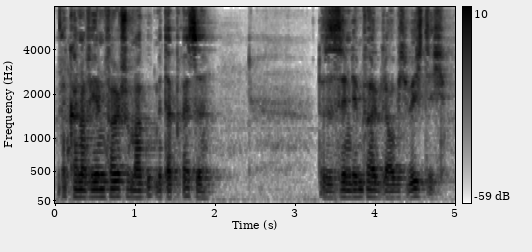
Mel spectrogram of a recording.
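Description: An actor playing a small-time crook in custody in a German radio drama, emotional and slyly amused, with a halting delivery. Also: male voice, on the low side, little pitch movement, dark tone, natural voice. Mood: hesitant, dry. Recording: echoey room, faint music behind.

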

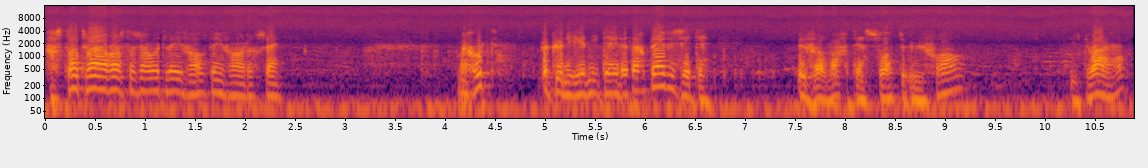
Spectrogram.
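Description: An actor playing a theatrical Italian mafia enforcer in a Dutch radio play, mock-courteous and insinuating, pausing deliberately for effect. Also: male voice, mid-range voice, expressive, darkish tone, natural voice. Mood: quietly threatening. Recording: dull, noisy old radio play recording.

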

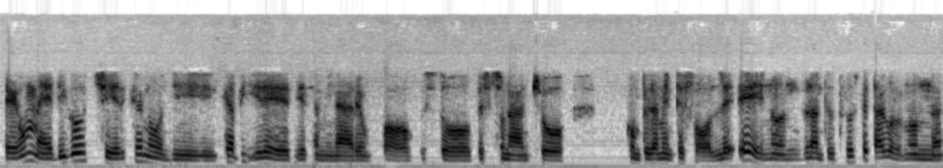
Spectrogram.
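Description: A young man in his twenties, a playwright and director, explaining his work over a telephone line, thoughtful and halting with restarts. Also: on the low side. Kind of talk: phone interview.

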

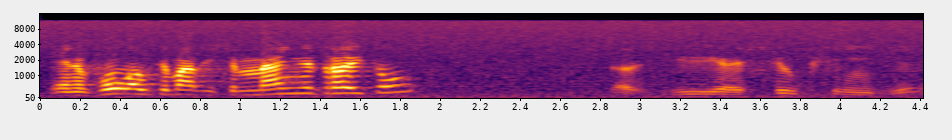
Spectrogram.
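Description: An actor playing a brash, bossy, street-smart detective in a 1950s Dutch radio serial, full of slangy bluster. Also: male voice, sits high, huge pitch swings, moderate pace, sharp tone, exaggerated voice, rough recording. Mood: conspiratorial. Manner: slangy, blustering, addresses people as "broer". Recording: hissy old radio recording.

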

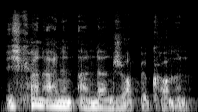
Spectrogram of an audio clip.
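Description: An actor playing a stubborn, devoted former undertaker in a radio drama, speaking in a halting, earnest way. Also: male voice, lowish voice, animated, vocal fry, a bit bright, husky, heavily acted. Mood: anxious, pleading.

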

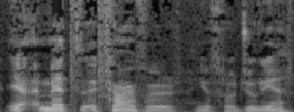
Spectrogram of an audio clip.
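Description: An actor playing a wry, unruffled private investigator in a 1970s Dutch radio play, bantering casually with a sardonic edge. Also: male voice, lowish voice, very animated, normal speed, a little mellow, husky. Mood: urgent. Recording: noisy vintage radio drama recording.

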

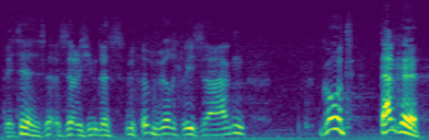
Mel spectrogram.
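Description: A gruff, sceptical desk sergeant. His brusque speech swings widely in pitch, in 1960s radio play style. The sound is dull and dated. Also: sing-song, takes it slowly, dark tone, full character voice. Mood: deferential. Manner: brusque, dismissive, curt. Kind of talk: 1960s German radio crime drama acting.

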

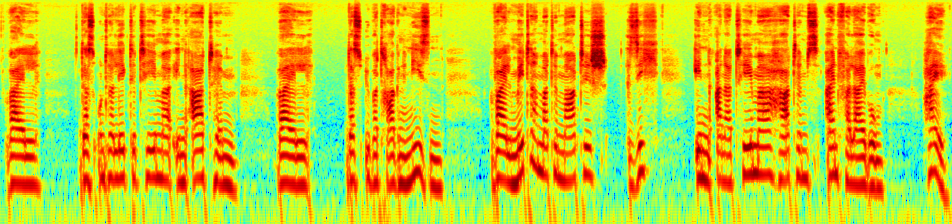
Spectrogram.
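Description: A woman's voice: sits low, dry recording. An actress playing a formal, hair-splitting woman reciting convoluted, absurd wordplay in an avant-garde radio play.

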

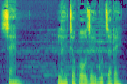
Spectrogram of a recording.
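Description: A man's voice: medium pitch, moderate pace, dark tone, faint music behind, natural voice. A man voicing a frightened young woman who begs through tears in a told ghost story. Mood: weary. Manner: desperate, tearful begging.

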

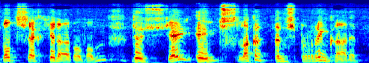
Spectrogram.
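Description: A man's voice: medium pitch, sing-song, slow, breathy edge, heavily acted. Man as an owl, pompous, hemming, easily offended, mid-range voice, 1960s children's radio play, dull sound. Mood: smug.

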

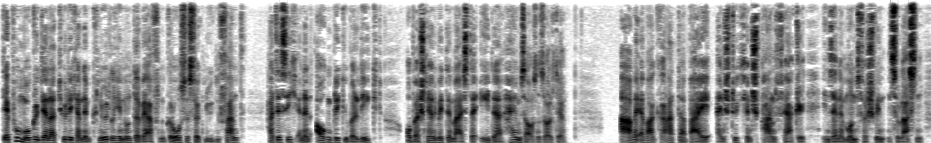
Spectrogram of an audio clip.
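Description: A man narrating a radio play as a knowing, genial storyteller who speaks confidingly to the listener in a husky voice. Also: deep voice, lively intonation, normal speed, no echo.

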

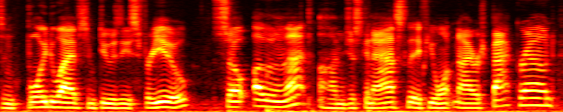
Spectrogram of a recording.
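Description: A young man hosting his own podcast, ranting sarcastically and swearing freely as he mocks a story. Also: medium pitch. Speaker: podcast host. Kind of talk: solo podcast monologue.

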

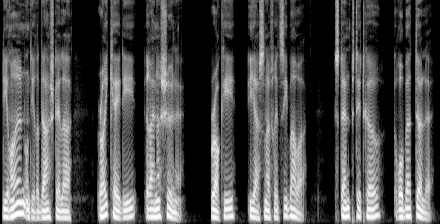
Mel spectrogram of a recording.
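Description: A male announcer reads radio play credits from a script. His voice is low and recorded very dry. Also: measured pace, darkish tone, no echo.

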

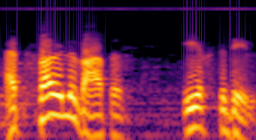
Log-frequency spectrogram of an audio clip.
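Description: A man with a Dutch accent narrating a radio serial in a measured, mock-solemn storytelling manner. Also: medium pitch, very animated. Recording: muffled old radio recording. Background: music.

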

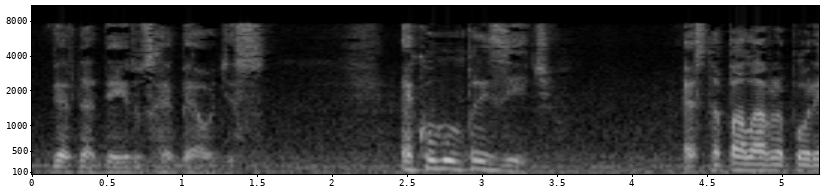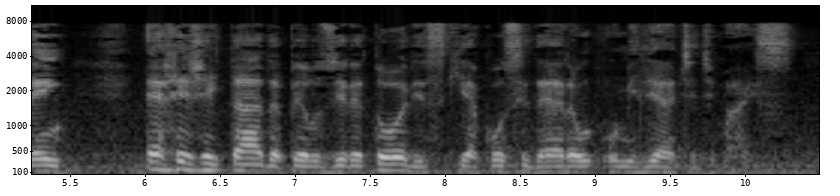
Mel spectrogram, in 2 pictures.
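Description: A man as a firm, low-voiced doctor. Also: a little mellow, close to an everyday voice. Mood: explanatory. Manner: measured, didactic, formal. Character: firm, patient doctor guiding troubled spirits. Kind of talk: radio drama acting. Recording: dull, noisy lo-fi audio.

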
